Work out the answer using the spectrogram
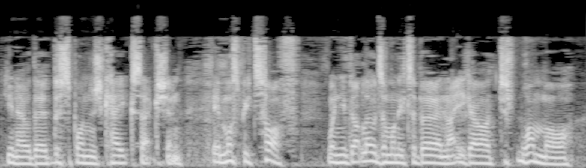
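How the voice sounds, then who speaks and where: A man's voice: mid-range voice, fairly even intonation, a little fast, fairly bright tone, a little hiss or hum. A man as a radio show sidekick, rambling earnestly in casual chat and checking in after each point. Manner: earnest, rambling, tags phrases with 'right'. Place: radio studio.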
